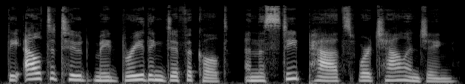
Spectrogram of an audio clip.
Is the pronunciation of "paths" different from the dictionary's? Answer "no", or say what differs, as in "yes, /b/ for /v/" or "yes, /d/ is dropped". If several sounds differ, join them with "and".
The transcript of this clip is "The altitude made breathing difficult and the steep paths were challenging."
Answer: no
